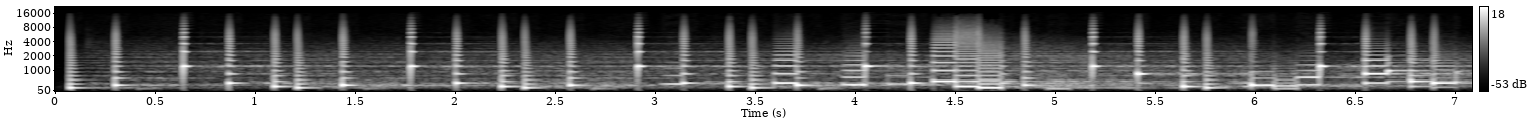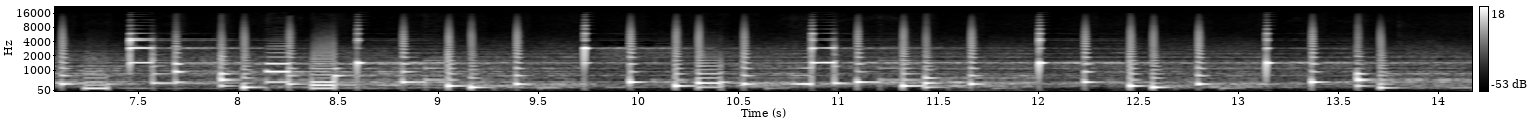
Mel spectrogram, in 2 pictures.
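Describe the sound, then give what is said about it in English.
A modular synthesizer sawtooth wave runs through a wavefolder into a Doepfer low-pass gate, producing many short, plucky notes in a quick rhythmic melodic pattern, each bright, buzzy attack decaying fast. “The saw goes in the second channel of the wave multiplier, because I really like the flavor of the folding on a saw wave. And then goes into the Dopfer low-pass gate and sounds like this.”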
